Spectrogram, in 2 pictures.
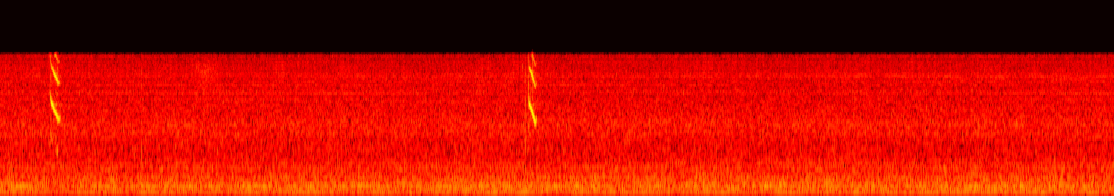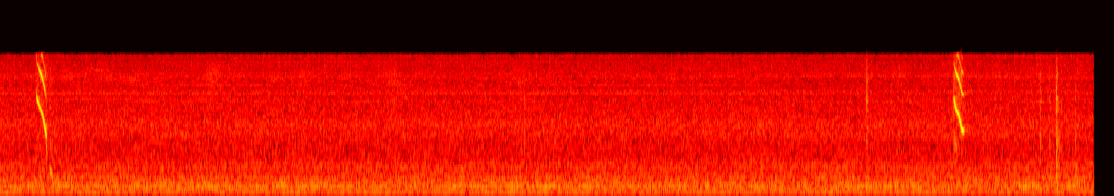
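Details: Infant hiccups: four brief, sharp, squeaky hiccups at irregular intervals over steady low room hum.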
